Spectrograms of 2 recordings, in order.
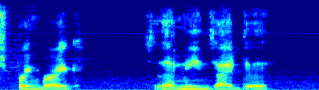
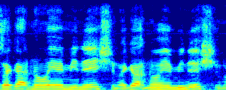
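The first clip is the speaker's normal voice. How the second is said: high-pitched imitation of a kid; whining game kid; 8 semitones higher, faster than usual. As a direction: plead like a kid gamer out of supplies. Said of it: "this kid's like".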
